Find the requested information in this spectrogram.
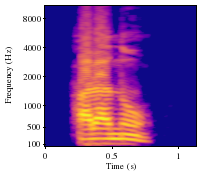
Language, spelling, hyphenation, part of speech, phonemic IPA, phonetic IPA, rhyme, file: Bengali, হারানো, হা‧রা‧নো, verb / adjective, /ha.ra.no/, [ˈha.raˌno], -ano, LL-Q9610 (ben)-হারানো.wav
- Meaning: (verb) 1. to defeat, to beat 2. to lose, to misplace; to miss; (adjective) lost, missing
